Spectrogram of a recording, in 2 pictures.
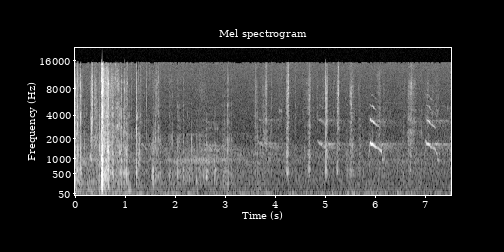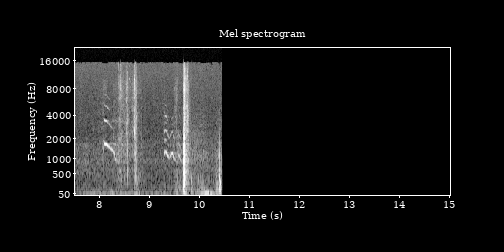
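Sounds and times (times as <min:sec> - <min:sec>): bird falling call: 0:02.4 - 0:08.7, 0:09.3 - 0:09.9.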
